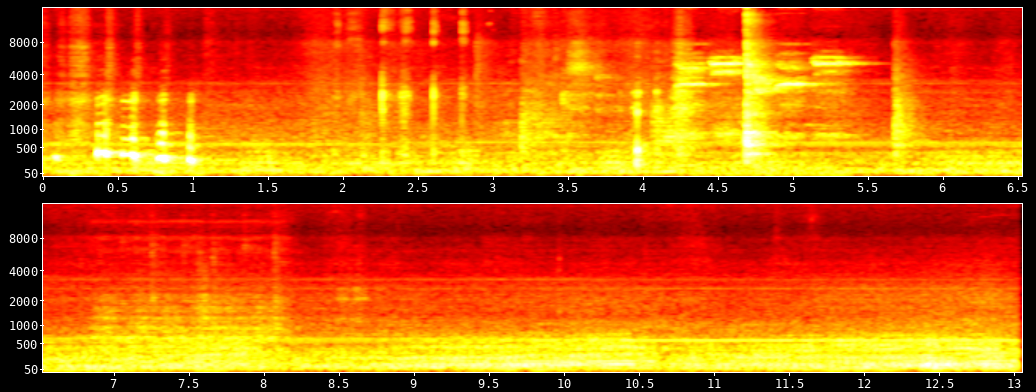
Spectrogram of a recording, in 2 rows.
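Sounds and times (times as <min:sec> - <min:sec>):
electronic bird chirp with clicks: 0:04.3 - 0:05.6.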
